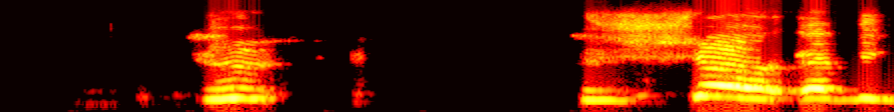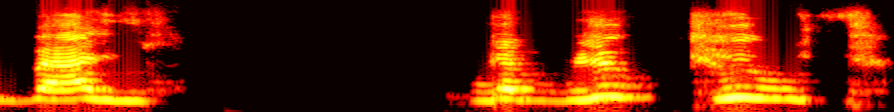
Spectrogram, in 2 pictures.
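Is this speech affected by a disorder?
Yes: cerebral palsy; speech impairment.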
